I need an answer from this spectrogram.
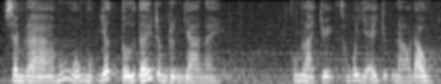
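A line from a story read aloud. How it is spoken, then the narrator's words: Wistful sigh. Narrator (Vietnamese): Nhạc Dương cảm khái thở dài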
